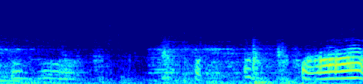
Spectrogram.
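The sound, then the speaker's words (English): A fat hen, carried in a woman's hand, clucks in short bursts, ending in a louder, drawn-out squawk with strong harmonic tones. “That's a chicken. She's a fat one. She's doing practically all the things a chicken can do.”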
